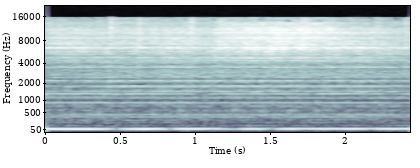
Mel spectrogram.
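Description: Instrumental opening of a waltz played by a dance band: sustained chords over a strong, steady bass line, with no singing yet.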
